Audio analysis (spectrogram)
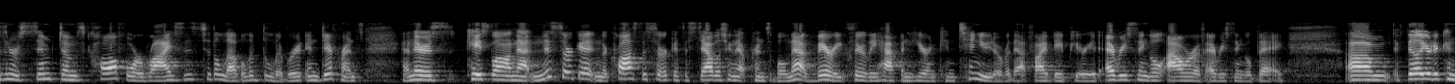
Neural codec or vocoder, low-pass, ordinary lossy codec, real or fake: none; 7.2 kHz; AAC, 48 kbps; real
